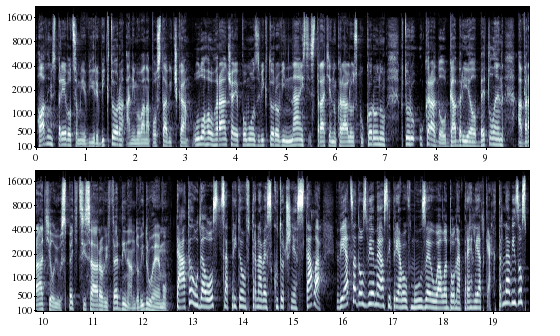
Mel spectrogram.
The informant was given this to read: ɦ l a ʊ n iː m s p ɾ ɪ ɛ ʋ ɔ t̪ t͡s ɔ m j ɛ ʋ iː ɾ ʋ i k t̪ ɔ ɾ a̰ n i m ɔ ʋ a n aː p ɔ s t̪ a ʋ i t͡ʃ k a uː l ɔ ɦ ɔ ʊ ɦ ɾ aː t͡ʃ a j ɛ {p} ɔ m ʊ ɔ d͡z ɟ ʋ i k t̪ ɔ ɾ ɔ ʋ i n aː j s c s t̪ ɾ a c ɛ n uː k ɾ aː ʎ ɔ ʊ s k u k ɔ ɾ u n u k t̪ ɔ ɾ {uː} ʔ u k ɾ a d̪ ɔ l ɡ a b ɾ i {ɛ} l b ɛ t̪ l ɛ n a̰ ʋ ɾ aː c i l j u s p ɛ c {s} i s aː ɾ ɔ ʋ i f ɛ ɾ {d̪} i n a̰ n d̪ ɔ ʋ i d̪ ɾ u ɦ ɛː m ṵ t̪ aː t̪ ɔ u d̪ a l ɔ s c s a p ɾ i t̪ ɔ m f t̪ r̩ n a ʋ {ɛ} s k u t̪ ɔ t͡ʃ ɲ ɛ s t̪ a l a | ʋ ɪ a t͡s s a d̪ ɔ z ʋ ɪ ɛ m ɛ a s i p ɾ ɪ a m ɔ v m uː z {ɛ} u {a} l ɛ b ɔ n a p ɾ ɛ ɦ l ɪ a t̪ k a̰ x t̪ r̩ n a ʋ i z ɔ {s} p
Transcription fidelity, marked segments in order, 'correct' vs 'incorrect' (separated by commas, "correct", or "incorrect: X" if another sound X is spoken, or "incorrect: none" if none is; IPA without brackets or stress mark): correct, correct, correct, incorrect: t͡s, correct, correct, correct, correct, correct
